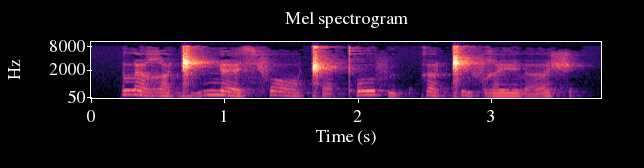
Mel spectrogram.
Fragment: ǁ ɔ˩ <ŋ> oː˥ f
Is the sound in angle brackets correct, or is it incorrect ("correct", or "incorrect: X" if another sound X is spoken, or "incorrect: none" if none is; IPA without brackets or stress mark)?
incorrect: kʼ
